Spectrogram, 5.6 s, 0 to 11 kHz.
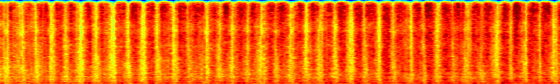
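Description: Short dark-painted fingernails on both hands scratch fast across a thin, solid, flat silver glitter-coated sheet lying on a table. The result is 23 quick, evenly spaced, bright scratchy rasps, mostly high hiss with almost no low end.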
